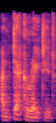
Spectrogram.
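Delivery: plain reading voice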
